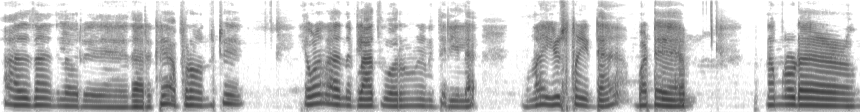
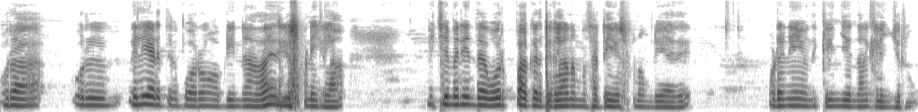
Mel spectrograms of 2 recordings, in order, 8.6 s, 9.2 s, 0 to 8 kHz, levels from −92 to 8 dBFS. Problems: low volume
